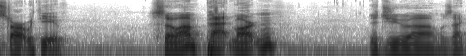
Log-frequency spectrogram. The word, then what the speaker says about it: Pat Martin: So I'm Pat Martin. Was that correct? That was correct. Unless I mispronounced it, then you're way off.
